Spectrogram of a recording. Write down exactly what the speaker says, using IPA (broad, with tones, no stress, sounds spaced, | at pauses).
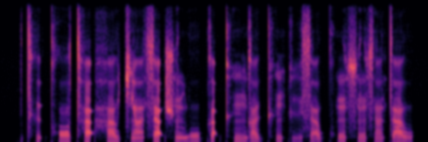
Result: tʰ ɪ˦ ʔ kʰ ɔ˦ tʰ ä˦ ʔ h a˦ ʊ̯ t͡ɕ ã˨ s ä˦ ʔ ʃ ũ˨ w o˦ ʊ̯ k ä˦ ʔ kʰ ĩ˦ ɡ a˨ ɪ̯ kʰ ĩ˦˨ k i˨ s a˨ ʊ̯ kʰ ũ˦˨ s ũ˦ sʰ ã˨ t a˦˨ ʊ̯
